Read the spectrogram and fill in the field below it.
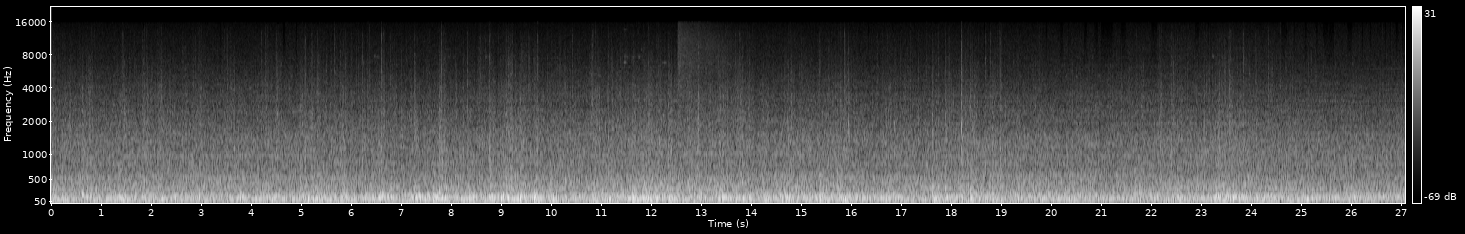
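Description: Tyres crunch and rattle over a rough dirt road.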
